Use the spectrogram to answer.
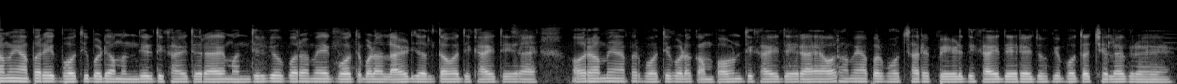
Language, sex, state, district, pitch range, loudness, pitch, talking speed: Hindi, male, Bihar, Darbhanga, 125-130 Hz, -18 LUFS, 125 Hz, 295 wpm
